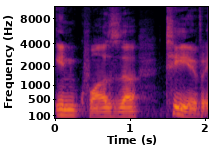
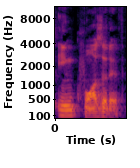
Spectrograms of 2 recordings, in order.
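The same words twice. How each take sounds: First: Inquisitive spelled out very slowly, syllable by syllable; 발음을 또박또박 천천히; careful pronunciation. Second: Inquisitive run together smoothly as one word; 연음시켜서 매끄럽게; linked pronunciation. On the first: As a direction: stretch out each syllable of Inquisitive. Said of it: "이렇게 발음 나는데". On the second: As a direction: blend the sounds of inquisitive together. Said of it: "연음시켜서 inquisitive". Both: Shown as a demonstration.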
